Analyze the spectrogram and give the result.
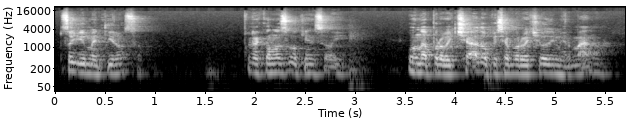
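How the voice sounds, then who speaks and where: A man with a Mexican Spanish accent voicing a humbled biblical man, confessing his guilt in a quiet, subdued way. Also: medium pitch, level tone, brisk, creaky, lightly acted. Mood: contrite. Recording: roomy echo.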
